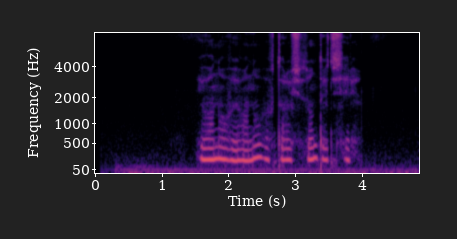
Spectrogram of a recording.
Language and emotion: Russian, neutral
